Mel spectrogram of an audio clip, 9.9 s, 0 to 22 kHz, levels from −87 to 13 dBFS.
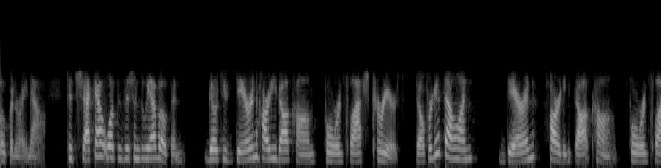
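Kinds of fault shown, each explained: G.729 codec: narrowband 8 kbit/s speech coding throughout, confining the sound to roughly 300 Hz–3.6 kHz with plainly audible rough, synthetic texture.
VoIP packet loss concealed by the speech codec: three 60 ms gaps, near 0.61, 2.71 and 9.14 s, filled by a fading buzzy tone or coloured noise extrapolated from the preceding sound.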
